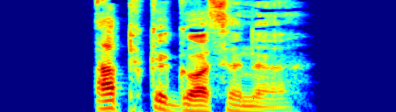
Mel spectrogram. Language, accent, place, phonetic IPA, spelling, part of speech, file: German, Germany, Berlin, [ˈapɡəˌɡɔsənə], abgegossene, adjective, De-abgegossene.ogg
- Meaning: inflection of abgegossen: 1. strong/mixed nominative/accusative feminine singular 2. strong nominative/accusative plural 3. weak nominative all-gender singular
